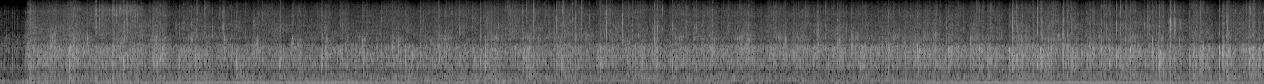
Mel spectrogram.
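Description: An audience on its feet breaks into sustained, dense applause for Jesus as a clap offering, many hands clapping steadily for the full stretch at an even loudness, with a low steady hum underneath and no talking.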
